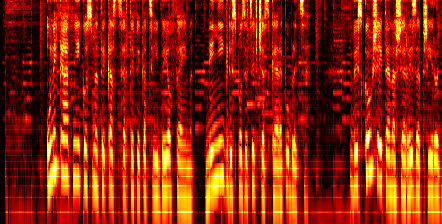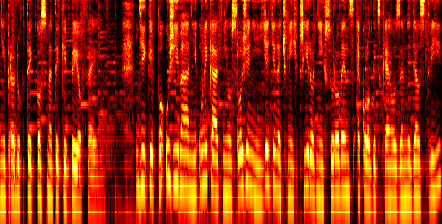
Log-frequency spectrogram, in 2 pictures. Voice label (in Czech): reklama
